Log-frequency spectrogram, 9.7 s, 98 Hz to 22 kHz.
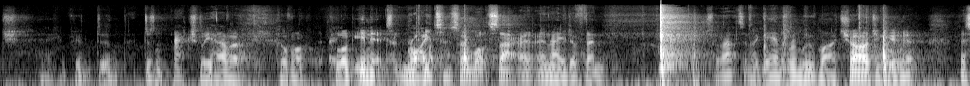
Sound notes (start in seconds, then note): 6.5 cover snaps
